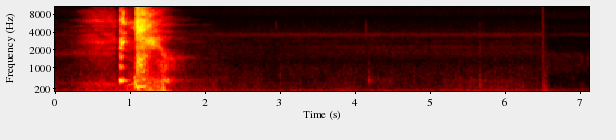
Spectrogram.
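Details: A quick inward gasp, then one sharp explosive single sneeze from a woman, followed by quiet room noise, induced; sneeze.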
